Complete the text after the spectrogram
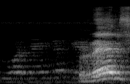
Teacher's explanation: रे ऋषि को जब हम बोलते हैं तो हमारी जिह्वा ऊपर की ओर मुड़ती है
